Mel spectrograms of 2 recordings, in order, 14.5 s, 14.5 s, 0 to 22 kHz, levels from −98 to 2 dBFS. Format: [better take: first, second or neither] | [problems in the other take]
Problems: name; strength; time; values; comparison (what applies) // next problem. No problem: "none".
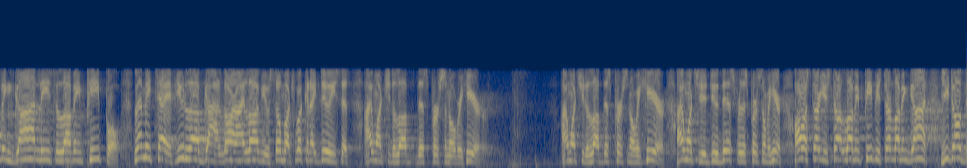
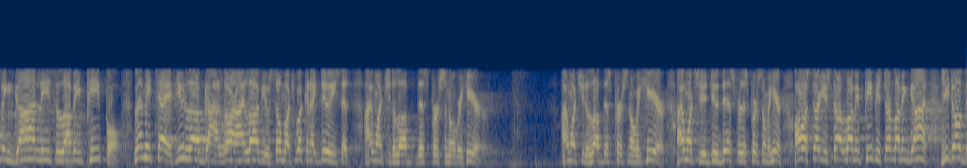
first | background sound (Bowed string instrument); 18 dB below the speech // room echo; dies away in 0.3 s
